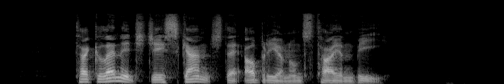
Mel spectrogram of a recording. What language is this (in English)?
Manx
